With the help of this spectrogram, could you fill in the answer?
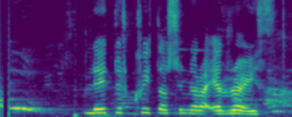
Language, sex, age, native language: Icelandic, female, 18-19, Icelandic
